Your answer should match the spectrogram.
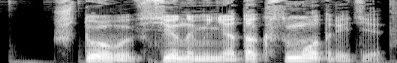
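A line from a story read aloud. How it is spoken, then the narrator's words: Displeased grumble. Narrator (Russian): недовольно проворчал я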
